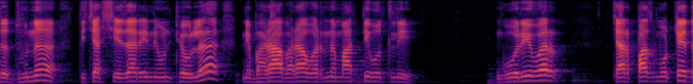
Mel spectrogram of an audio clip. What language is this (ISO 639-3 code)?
mar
